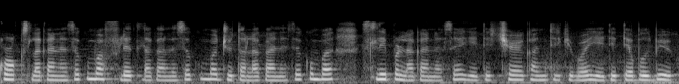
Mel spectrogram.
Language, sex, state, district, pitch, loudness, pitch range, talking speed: Nagamese, female, Nagaland, Dimapur, 205 Hz, -18 LUFS, 195-230 Hz, 240 wpm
